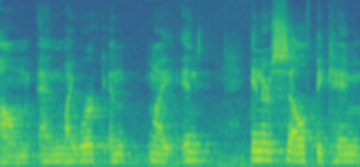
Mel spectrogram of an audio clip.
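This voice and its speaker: A woman speaks in a very deep, low voice with flat, monotone intonation. Noticeable background noise and an audible room echo come through. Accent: American. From New York. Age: 80s. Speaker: artist. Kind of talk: interview. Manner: halting.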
